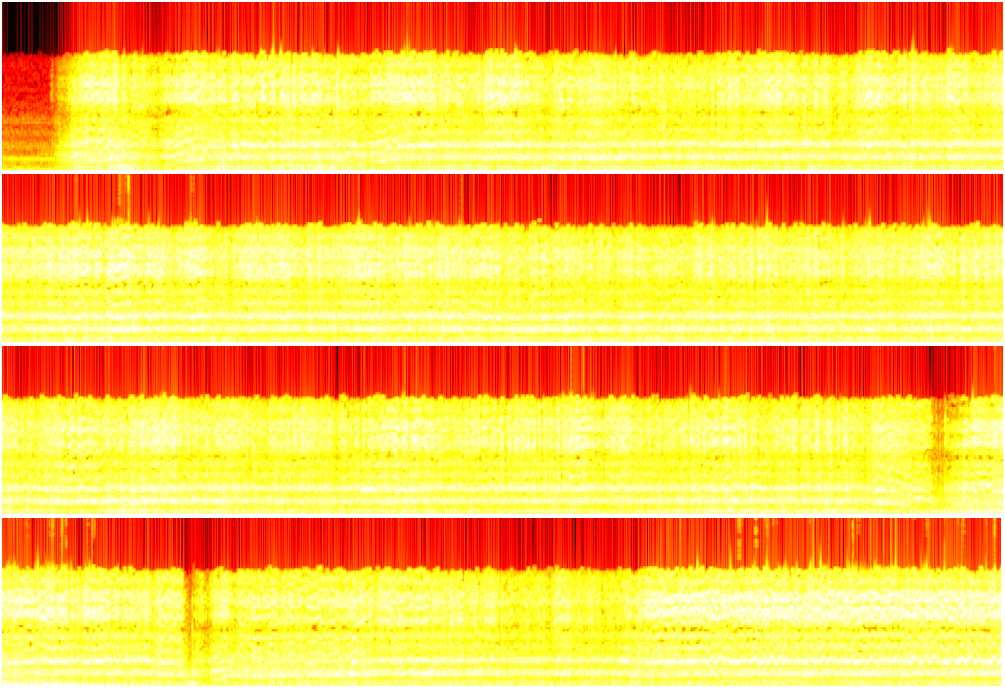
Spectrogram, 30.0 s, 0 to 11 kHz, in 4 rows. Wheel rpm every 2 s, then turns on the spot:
80, 190, 230, 230, 230, 230, 230, 230, 230, 230, 200, 160, 180, 220, 200.
none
